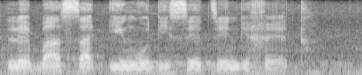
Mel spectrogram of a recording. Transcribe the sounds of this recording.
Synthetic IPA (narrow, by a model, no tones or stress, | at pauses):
lɪbasaiŋodiset͡sʼen̩dik͡xʰɛ̰ːtʰʼɔ̥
